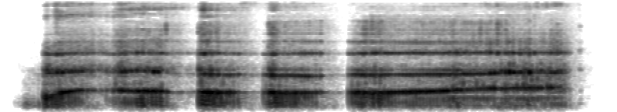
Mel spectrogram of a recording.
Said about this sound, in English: I'm an excellent burper. I could get a job as a chief burper. I could start my own burping company.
